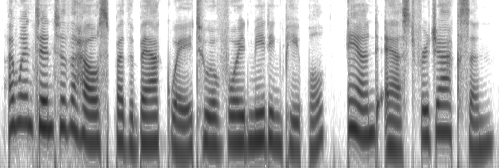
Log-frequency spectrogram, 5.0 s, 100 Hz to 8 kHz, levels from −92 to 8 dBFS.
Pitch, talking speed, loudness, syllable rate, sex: 215 Hz, 205 wpm, -18 LUFS, 5.2 syllables/s, female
